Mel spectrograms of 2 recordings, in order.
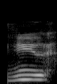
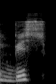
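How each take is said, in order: First: "bur" with a lengthened French-like "u"; long U. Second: "bus" with a brief French-like "u"; short U. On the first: Teacher giving an example of length, long U. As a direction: say "bur" holding the "u". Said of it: "pour le son long". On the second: Teacher giving an example of length, short U. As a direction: say "bus" with the vowel cut short. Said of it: "pour le son court". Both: Shown as a demonstration.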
